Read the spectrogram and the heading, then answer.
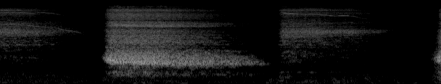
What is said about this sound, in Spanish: muchas personas no entran nunca en una hiperventilación y simplemente hacen una respiración más conectada, como por ejemplo.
